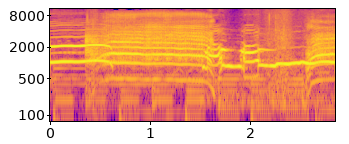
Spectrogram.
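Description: A baby girl randomly lets out a loud, high-pitched scream held for over a second, then a shorter squeal and the start of another scream.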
